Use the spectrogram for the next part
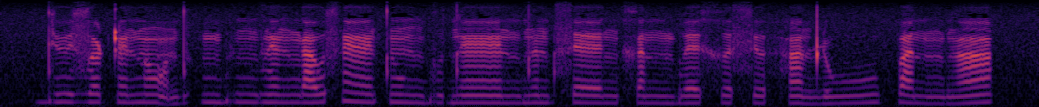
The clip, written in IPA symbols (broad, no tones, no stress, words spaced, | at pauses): dy zɔʈɛ̃nɔ̃d | mbyŋzɛ̃ŋao̯ sɛ̃ːtũ ŋɡudɛ̃ː ndə̃d sɛːŋxanmbɛ xəsʏhãd ɳuː panŋɡã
